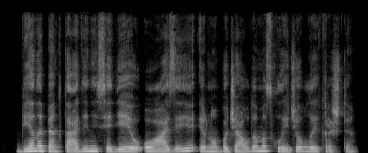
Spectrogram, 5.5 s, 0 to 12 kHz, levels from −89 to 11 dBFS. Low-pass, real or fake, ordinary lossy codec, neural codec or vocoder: 10.8 kHz; real; AAC, 64 kbps; none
